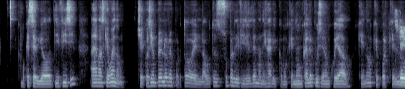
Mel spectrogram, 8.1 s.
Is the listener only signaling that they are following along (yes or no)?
no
